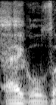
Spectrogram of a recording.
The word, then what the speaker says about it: Eagles: thing it says is pronounce the word eagles with i igles i g yes that's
